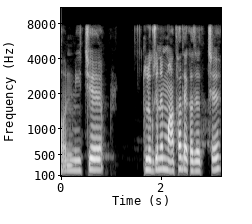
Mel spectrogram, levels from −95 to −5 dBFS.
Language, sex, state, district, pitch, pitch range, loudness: Bengali, female, West Bengal, Jhargram, 205 Hz, 185-215 Hz, -19 LUFS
